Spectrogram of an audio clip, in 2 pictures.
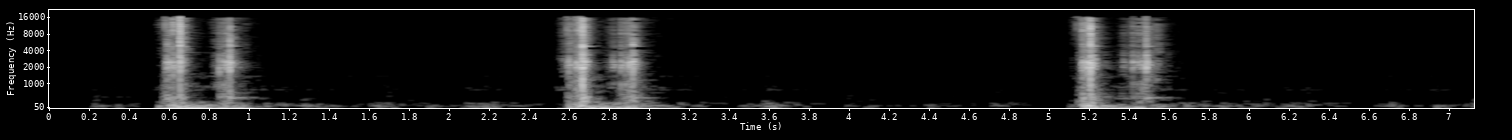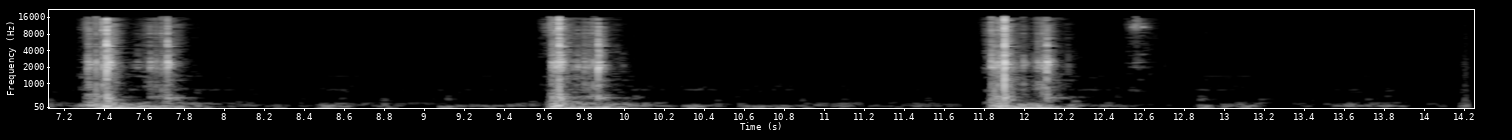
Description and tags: Bedroom Chain Lamp Switch
A bedroom sound effect. Part of my '101 Sound FX Collection'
